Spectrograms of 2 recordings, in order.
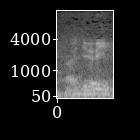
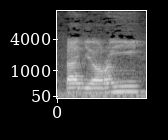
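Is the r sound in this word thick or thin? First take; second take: thin; thick. First: The r is pronounced light and thin. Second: The r is pronounced heavy and thick. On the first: The speaker calls it right. "dia ri itu tipis" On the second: The speaker calls it wrong. "tidak boleh tajri tajri"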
